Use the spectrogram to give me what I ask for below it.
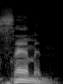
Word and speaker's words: salmon: Real nigga this particular podcast, since I'm on it, this for all the women that pronounced the L in salmon.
